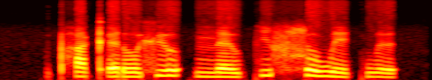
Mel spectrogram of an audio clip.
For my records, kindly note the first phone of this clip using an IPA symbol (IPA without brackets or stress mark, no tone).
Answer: pʰ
